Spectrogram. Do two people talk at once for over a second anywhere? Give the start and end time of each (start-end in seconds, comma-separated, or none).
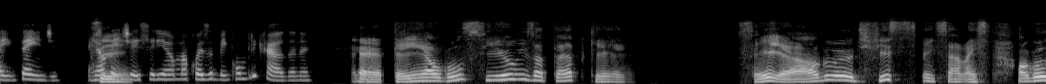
none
